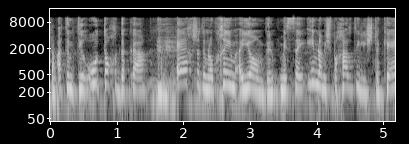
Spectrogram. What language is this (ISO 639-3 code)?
heb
